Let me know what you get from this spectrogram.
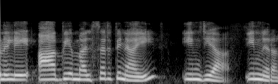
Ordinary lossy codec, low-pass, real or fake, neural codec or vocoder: none; none; fake; codec, 16 kHz, 2 kbps, X-Codec, HuBERT features, trained on LibriSpeech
